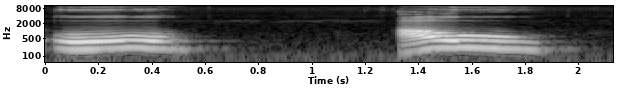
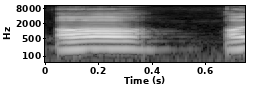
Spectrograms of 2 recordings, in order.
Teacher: अ जो है वृत्त की तरह आपका मुंह नहीं बनता है, गोल नहीं बनता है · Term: अवृत्ताकार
